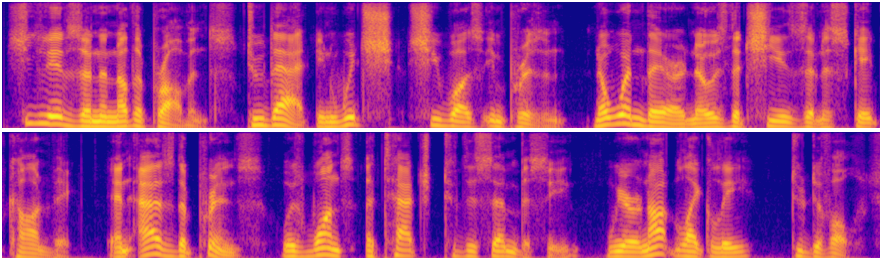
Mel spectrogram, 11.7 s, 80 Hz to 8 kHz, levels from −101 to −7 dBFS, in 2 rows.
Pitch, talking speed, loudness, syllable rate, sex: 110 Hz, 195 wpm, -20 LUFS, 6.1 syllables/s, male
